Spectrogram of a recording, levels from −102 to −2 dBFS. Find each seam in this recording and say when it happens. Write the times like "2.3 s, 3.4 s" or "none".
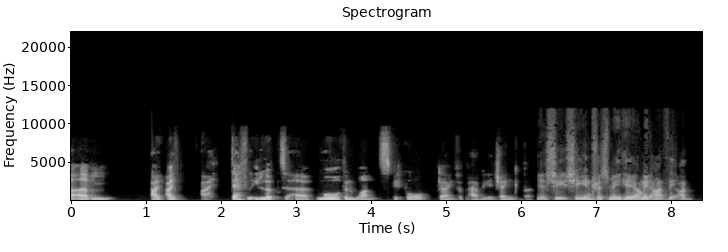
6.2 s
